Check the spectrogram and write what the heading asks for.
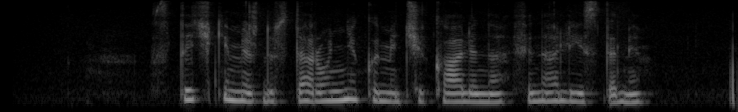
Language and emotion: Russian, neutral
